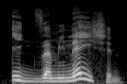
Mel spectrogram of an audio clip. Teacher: it is the second syllable that has to receive a stress, and the second from the last, which also has to receive a stress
